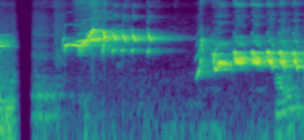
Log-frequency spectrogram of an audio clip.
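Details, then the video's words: White-rumped shama song used to stir other birds to sing: a brief note, then a long bright whistle slowly falling, followed by a lower rich warbling phrase. "DENGAR SEBENTAR SAJA..BIKIN MURAI APAPUN ,,,//,,LANGSUNG,,IKUTAN EMOSI,,BONGKAR MATERI"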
